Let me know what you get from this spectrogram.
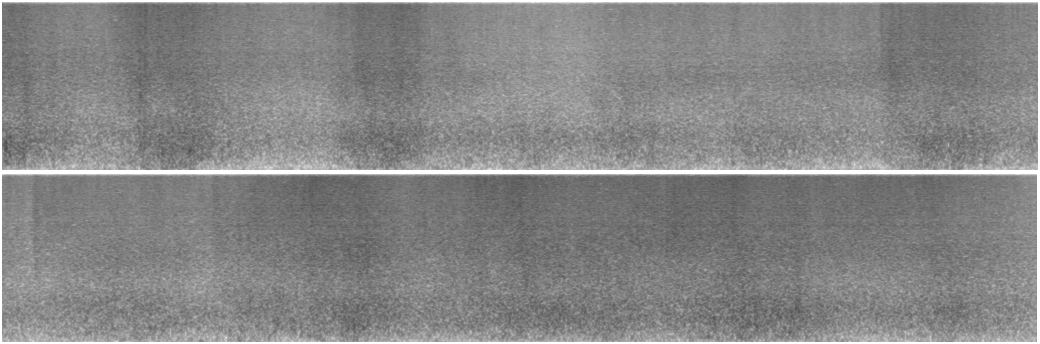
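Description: Water noise like surf, a steady wash that swells and fades every two to four seconds.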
